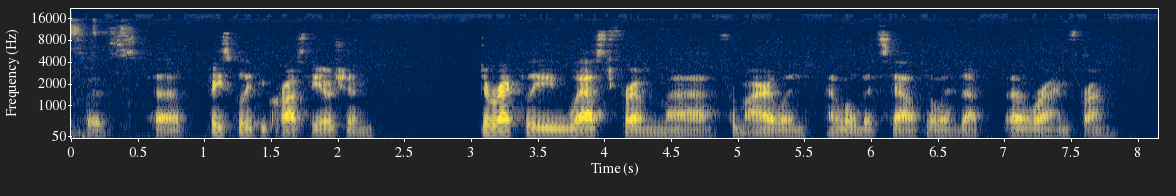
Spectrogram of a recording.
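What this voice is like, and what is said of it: Canadian Newfoundland accent. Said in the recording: “as you can tell by my accent, I'm not from the UK. I am Canadian. I'm from a Atlantic province called Newfoundland.”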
